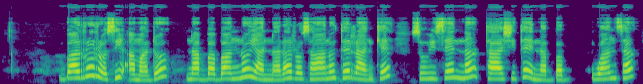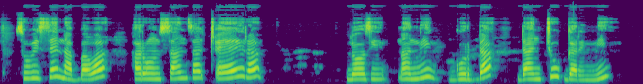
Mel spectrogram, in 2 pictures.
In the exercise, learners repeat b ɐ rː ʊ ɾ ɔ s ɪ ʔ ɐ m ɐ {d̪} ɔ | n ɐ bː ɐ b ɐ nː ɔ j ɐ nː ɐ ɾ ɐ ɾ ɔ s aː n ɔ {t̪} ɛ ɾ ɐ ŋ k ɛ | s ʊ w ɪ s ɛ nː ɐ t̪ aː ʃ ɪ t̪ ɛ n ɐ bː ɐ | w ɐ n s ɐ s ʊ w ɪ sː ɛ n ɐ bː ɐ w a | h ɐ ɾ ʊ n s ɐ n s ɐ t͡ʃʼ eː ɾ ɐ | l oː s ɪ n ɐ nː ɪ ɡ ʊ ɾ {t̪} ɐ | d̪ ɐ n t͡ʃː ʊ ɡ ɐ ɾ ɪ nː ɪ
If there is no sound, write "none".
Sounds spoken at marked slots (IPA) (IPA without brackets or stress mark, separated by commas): d̪, t̪, d̪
